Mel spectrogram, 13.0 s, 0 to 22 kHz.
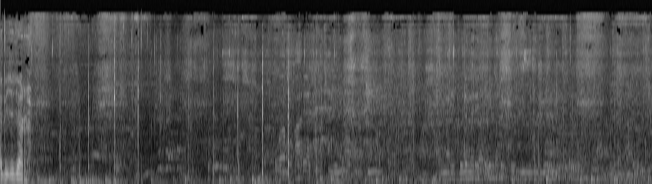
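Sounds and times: footsteps on concrete: 0.5s - 13.0s
people talking: 1.8s - 13.0s.

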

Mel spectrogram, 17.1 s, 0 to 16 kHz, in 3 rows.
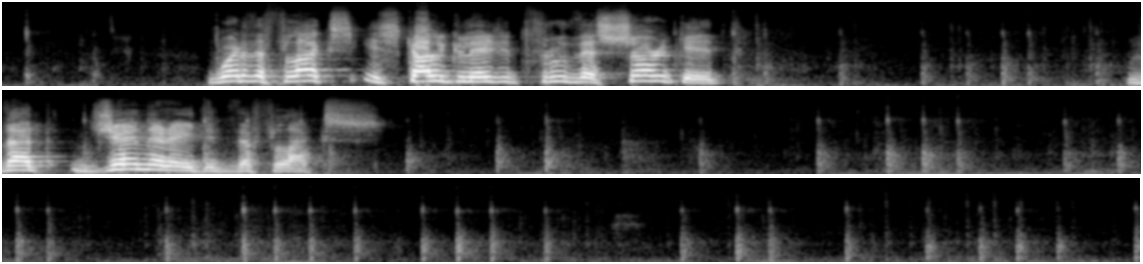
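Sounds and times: chalk tapping on a blackboard: 0.0s - 0.8s, 3.6s - 5.6s, 7.6s - 17.0s.

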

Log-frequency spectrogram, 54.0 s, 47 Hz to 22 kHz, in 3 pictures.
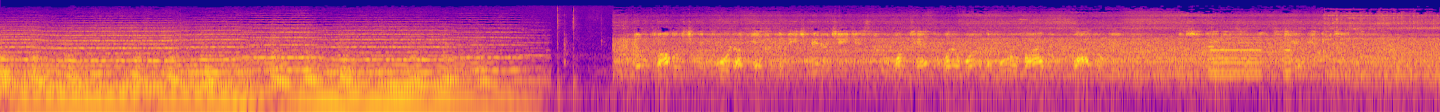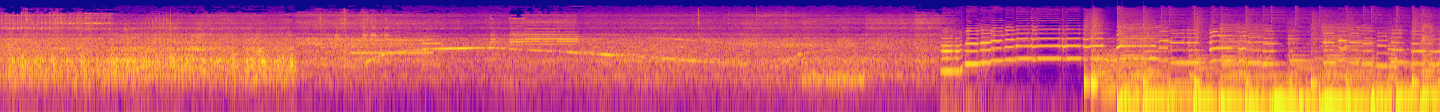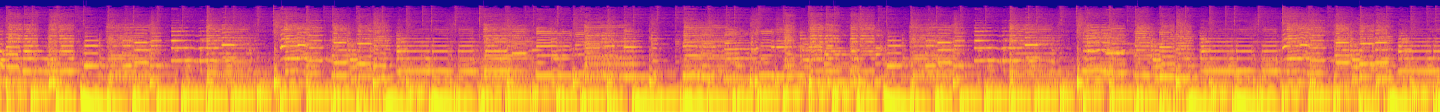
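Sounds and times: indistinct voices: 7.7s - 17.1s
swing music with low beat: 29.9s - 54.0s.

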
